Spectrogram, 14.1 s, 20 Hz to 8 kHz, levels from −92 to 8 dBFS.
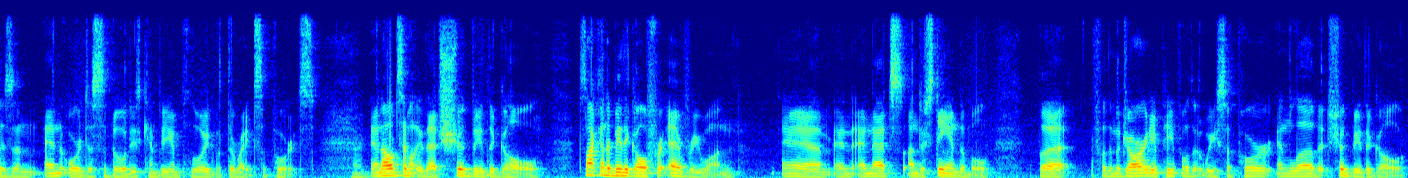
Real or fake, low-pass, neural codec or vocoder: real; 7.2 kHz; none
